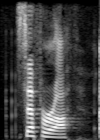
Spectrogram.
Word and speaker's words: Sephiroth: How do you pronounce that? – Sephiroth. – Oh, okay.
